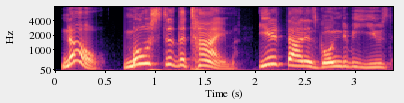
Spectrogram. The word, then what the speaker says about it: 일단: Notice the pronunciation. It's not 일단. It's 일단 because of sound change rules, because of this letter.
